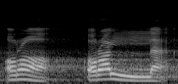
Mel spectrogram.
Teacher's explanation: ra yang berharakat fathah, ini dinamakan dengan ra bacaan tafkhim atau tebal ya. Jadi cara bacanya ujung lidah diangkat ke langit ya.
